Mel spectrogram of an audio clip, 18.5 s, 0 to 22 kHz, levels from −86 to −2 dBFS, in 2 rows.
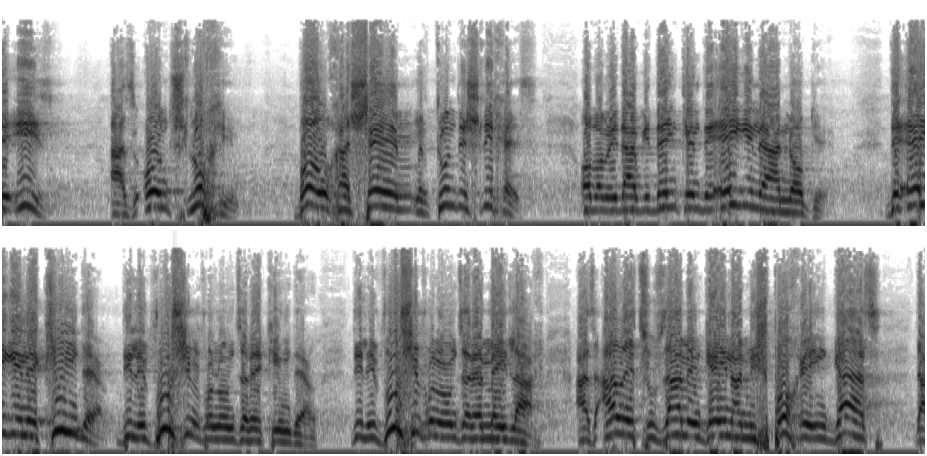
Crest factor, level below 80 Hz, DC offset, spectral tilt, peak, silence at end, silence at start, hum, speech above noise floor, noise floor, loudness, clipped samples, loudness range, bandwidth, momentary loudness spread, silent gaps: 12 dB; -38 dBFS; under 0.1%; -3 dB/octave; 0 dBFS; 0 s; 0 s; none; 30 dB; -41 dBFS; -10 LUFS; under 0.1%; 2 LU; 16.5 kHz; 10 LU; none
